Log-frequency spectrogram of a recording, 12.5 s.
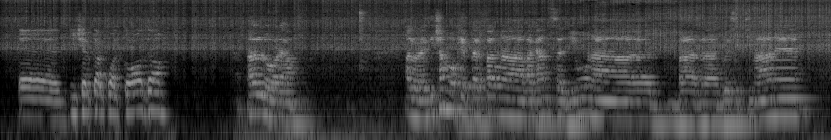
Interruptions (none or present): none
